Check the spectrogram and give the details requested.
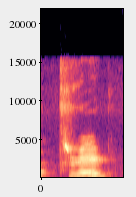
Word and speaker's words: थ्रेड: ए is silent in the combination of ई ए। अगर इ ए साथ में रहेगा कहीं भी रहे इ ए अगर साथ में रहेगा तो भी ए साइलेंट होगा। ए का उच्चारण हम लोग नहीं करेंगे। For example थ्रेड bread. थ्रेड में हम लोग केवल ई का उच्चारण कर रहे हैं। थ्रेड।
